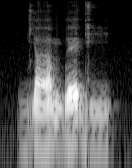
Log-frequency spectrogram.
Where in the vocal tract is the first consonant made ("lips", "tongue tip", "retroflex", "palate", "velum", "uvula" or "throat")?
lips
